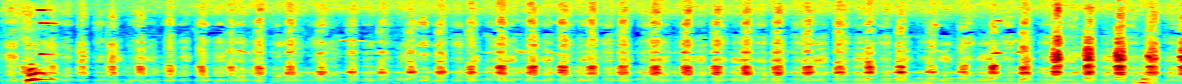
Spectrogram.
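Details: Panting of a Rottweiler dog in the mating process: quick, soft, evenly spaced breathy puffs repeated steadily for about twelve seconds, fairly quiet, after a brief louder sound at the start.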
